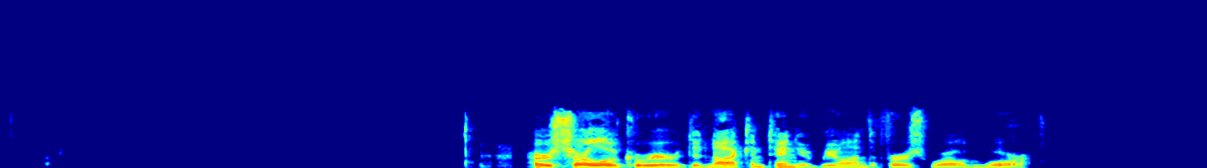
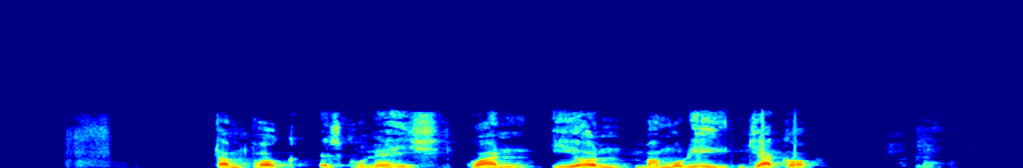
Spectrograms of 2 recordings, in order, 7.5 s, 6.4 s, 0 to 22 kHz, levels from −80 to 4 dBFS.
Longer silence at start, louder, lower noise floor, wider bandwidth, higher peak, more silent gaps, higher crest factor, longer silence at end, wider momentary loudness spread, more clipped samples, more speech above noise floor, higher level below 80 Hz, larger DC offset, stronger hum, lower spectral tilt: first, 3.3 s vs 1.35 s; about the same, -19 LUFS vs -20 LUFS; first, under -90 dBFS vs -79 dBFS; about the same, 8 kHz vs 7.8 kHz; about the same, -2 dBFS vs -2 dBFS; second, none vs 2.85-2.90 s, 3.38-3.43 s, 5.25-5.52 s; about the same, 20 dB vs 20 dB; first, 1.15 s vs 0.6 s; about the same, 9 LU vs 11 LU; neither; first, over 72 dB vs 59 dB; second, -68 dBFS vs -58 dBFS; neither; neither; second, -3 dB/octave vs -6 dB/octave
